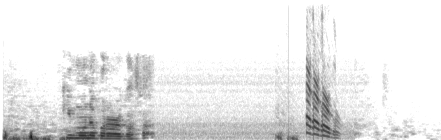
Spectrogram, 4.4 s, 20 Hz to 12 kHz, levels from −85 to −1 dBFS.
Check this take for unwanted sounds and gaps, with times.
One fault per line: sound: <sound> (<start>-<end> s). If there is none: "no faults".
sound: chirp (2.8-3.4 s)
